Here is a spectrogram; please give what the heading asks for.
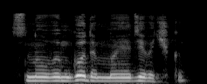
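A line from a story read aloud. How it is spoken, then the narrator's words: Whispering in ear. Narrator (Russian): прошептал Анхайлик ей на ухо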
